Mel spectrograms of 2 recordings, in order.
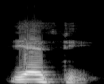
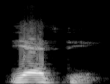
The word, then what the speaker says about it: Yezdi: Our next brand is Yezdi, and it's pronounced as Yazdi. Yazdi.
